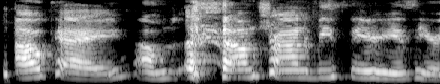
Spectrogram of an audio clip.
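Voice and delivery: giggly, cracking up, laughing through the words.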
